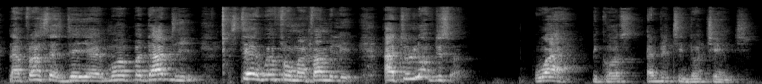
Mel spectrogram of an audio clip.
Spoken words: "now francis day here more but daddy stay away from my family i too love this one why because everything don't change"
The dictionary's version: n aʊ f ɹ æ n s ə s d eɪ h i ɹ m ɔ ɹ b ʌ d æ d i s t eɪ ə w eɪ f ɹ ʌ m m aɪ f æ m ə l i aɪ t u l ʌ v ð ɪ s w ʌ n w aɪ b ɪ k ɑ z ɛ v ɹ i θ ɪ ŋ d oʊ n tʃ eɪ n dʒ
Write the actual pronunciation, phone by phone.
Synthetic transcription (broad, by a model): n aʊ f ɹ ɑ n s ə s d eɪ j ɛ m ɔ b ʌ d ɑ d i s t eɪ ə w eɪ f ɹ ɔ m m aɪ f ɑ m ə l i aɪ t u l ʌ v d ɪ s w w aɪ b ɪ k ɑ s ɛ v ɹ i t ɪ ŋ d oʊ n tʃ eɪ n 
